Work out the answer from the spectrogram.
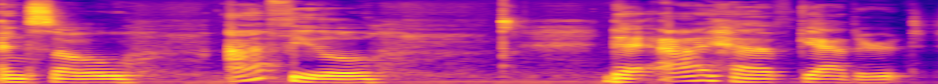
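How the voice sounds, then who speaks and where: Hoarse woman in her thirties, chatty. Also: low voice, extremely slow, fairly bright tone, slight background noise. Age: 30s. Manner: chatty, informal, encouraging, addresses listeners as y'all. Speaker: podcast host and mindset coach. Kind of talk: casual solo podcast talk.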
